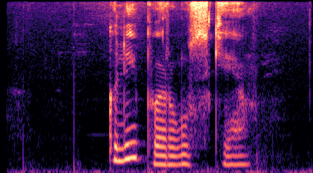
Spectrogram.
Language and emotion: Russian, sad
